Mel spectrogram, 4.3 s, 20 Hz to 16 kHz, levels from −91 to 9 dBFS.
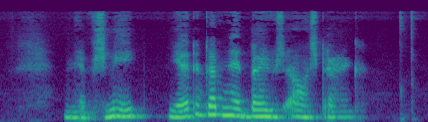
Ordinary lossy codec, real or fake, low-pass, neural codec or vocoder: MP3, 48 kbps; fake; 14.4 kHz; codec, 44.1 kHz, 2.6 kbps, DAC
